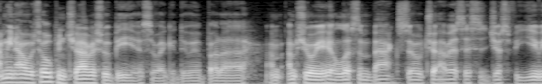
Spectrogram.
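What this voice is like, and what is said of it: Usual voice. Nothing is said of it.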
